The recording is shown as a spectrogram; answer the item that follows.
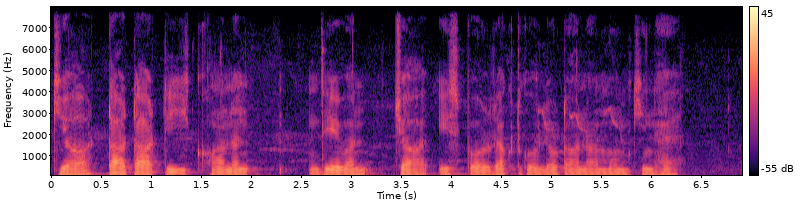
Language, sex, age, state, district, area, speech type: Urdu, male, 18-30, Bihar, Saharsa, rural, read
